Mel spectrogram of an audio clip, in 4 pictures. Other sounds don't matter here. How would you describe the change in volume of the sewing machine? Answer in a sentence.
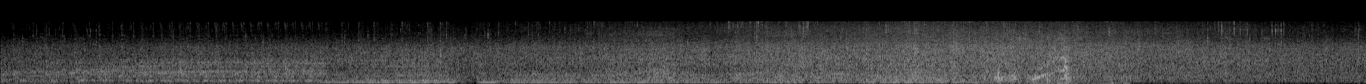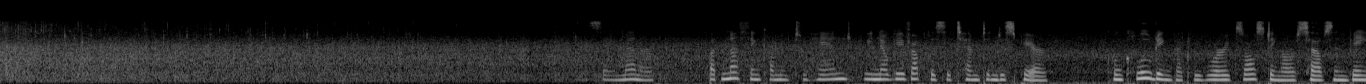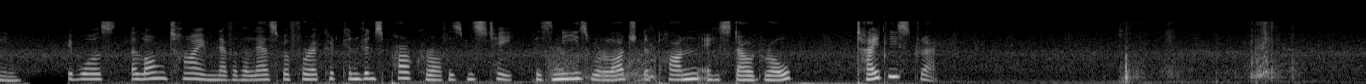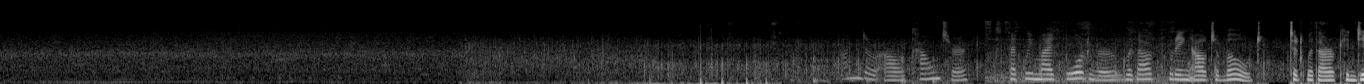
The loudness of the sewing machine stays about the same.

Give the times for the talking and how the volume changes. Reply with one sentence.
The talking can be heard from 19.4 to 36.7 s, getting louder; and from 49.4 to 54.5 s, getting louder.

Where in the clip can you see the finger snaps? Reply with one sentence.
The finger snaps can't be heard in this clip.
